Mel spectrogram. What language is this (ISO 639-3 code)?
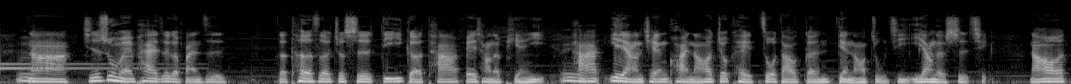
zho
